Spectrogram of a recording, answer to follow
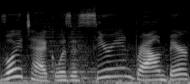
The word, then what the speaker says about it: Wojtek: Wojtek (pronounced Voytek) was a Syrian brown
